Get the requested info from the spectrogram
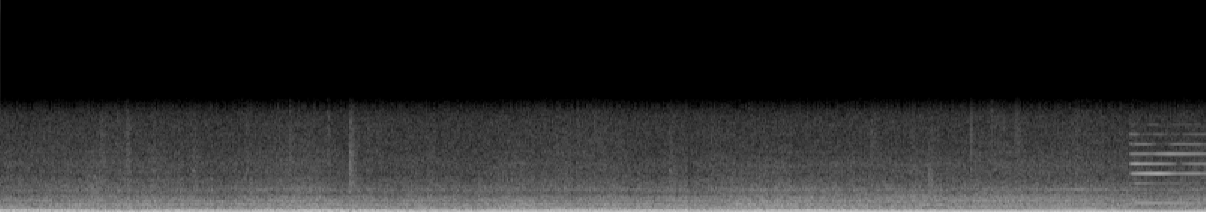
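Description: Lift car travelling, with a steady low rumble. About eleven seconds in, an arrival chime of two tones sounds as the car reaches the deck.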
